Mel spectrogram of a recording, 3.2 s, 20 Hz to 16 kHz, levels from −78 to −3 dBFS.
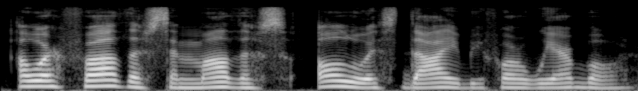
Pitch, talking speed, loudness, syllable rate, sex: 185 Hz, 190 wpm, -18 LUFS, 5.6 syllables/s, female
